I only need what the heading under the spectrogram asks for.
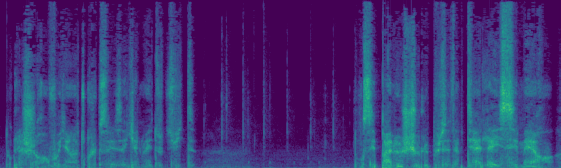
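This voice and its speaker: A video game streamer and ASMR host whispers informal, hesitant gameplay commentary, thinking aloud close to a binaural mic. The delivery is fast with a sharp tone.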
